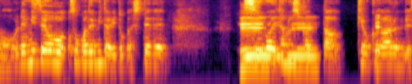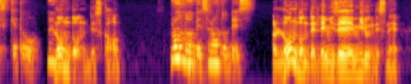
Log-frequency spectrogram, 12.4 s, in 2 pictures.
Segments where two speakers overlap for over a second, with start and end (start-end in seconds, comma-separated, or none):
3.6-4.8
